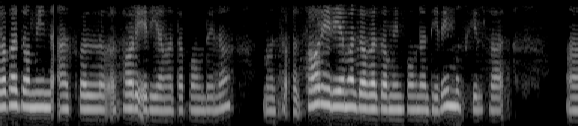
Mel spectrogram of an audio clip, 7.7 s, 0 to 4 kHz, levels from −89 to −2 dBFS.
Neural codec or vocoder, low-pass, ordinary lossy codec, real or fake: none; 3.6 kHz; AAC, 16 kbps; real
